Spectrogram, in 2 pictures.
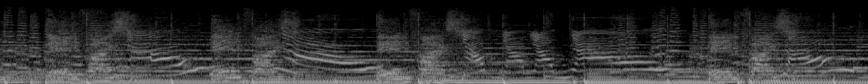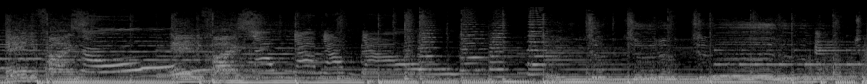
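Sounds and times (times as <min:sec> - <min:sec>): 
backing music: 0:00.0 - 0:17.3
kitten-like meows probably imitated by a voice: 0:01.5 - 0:03.8, 0:07.9 - 0:08.8, 0:09.6 - 0:13.4.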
